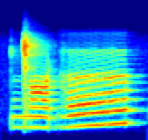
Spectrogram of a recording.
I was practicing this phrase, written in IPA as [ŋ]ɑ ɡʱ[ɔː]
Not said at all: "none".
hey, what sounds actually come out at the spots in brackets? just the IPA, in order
ŋ͡ǁ, ʌː

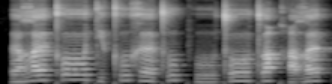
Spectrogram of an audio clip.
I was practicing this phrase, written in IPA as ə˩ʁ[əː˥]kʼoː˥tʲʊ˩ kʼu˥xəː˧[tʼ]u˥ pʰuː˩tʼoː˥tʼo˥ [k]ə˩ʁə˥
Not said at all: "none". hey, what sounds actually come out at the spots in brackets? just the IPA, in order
əː˥, tʼ, qʰ

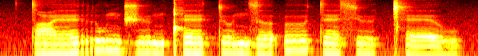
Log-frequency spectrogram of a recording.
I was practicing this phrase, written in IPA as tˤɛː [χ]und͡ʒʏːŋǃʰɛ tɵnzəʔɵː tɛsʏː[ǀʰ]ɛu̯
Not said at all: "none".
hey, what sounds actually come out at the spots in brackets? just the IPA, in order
r, ǀʰ

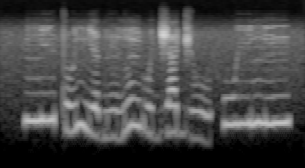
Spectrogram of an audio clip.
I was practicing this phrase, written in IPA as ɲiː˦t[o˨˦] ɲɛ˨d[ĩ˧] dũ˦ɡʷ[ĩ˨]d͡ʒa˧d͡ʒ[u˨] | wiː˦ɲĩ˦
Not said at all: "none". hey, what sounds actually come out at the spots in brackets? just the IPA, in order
o˨˦, ĩ˨, i˨, u˨

